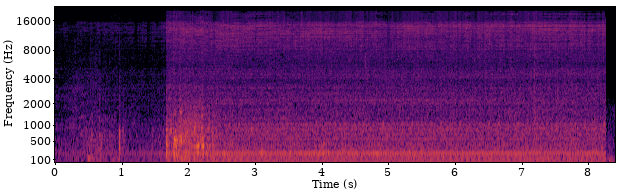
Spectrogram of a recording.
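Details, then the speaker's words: Used car with broken motor mounts and wiring faults: the engine idles steadily with a faint uneven rhythmic noise underneath, about three beats a second, heard from below the car; it sounds pulley-like, but the source is unclear (maybe the AC). "It sounds almost like a a a pulley, like a motor like, but it's not."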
